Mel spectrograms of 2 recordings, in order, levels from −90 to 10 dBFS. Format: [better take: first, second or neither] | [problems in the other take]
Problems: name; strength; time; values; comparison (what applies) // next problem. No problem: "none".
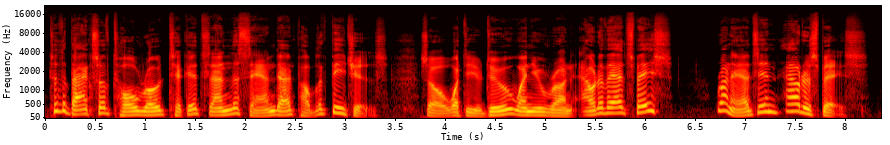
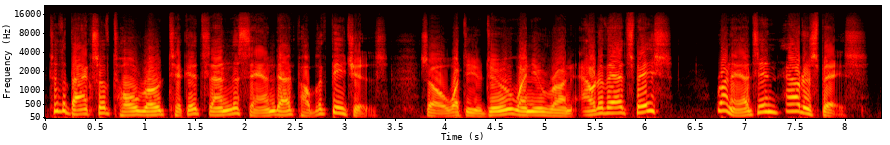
first | distortion; slight; 7% of the sound clipped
